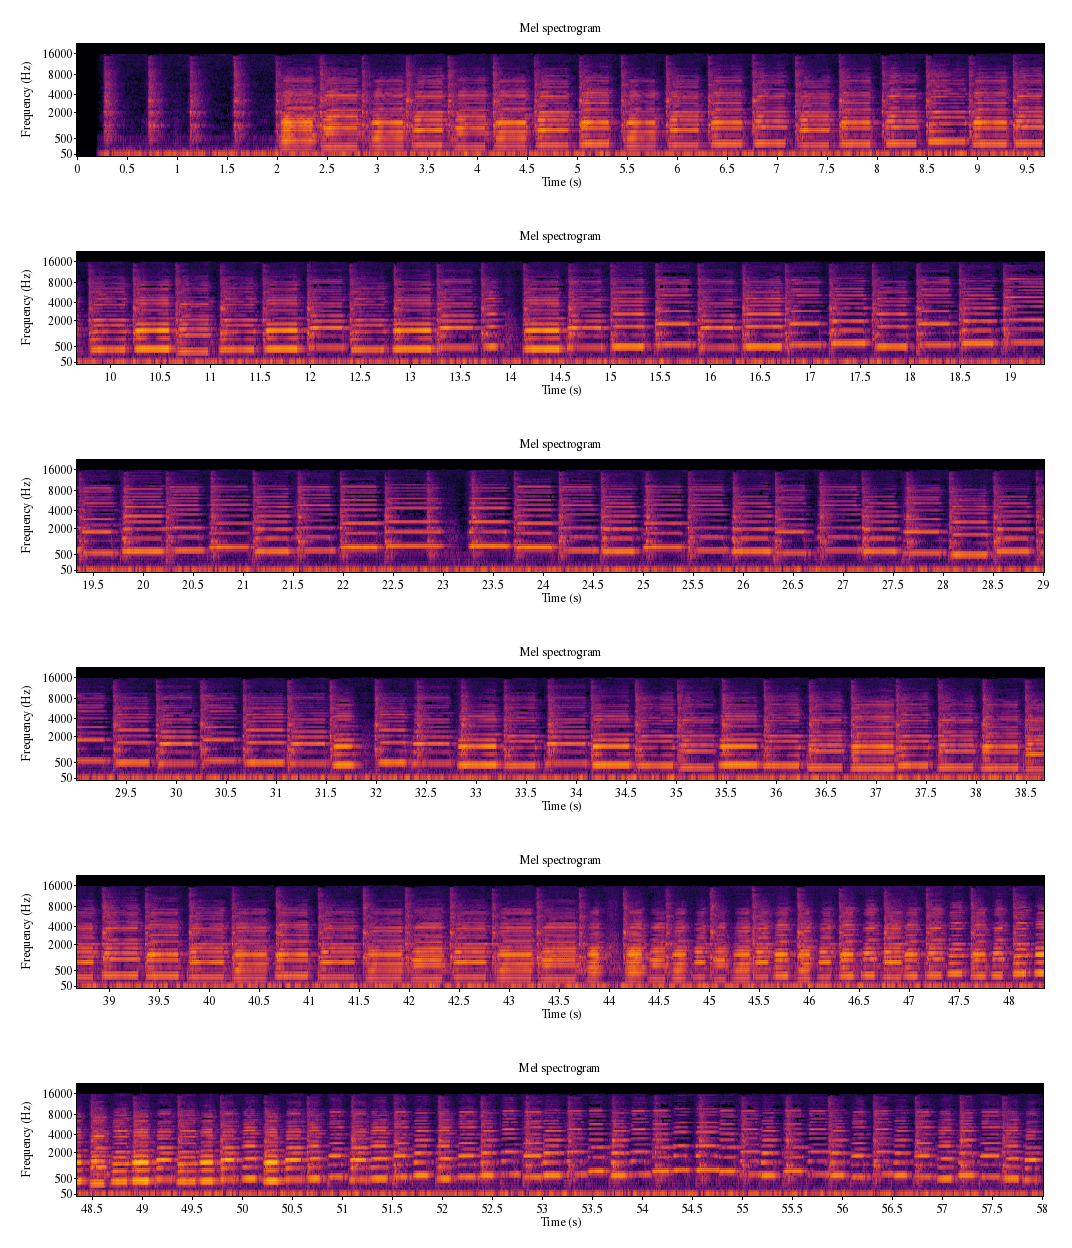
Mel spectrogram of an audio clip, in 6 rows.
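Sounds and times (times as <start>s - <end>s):
A harmonic minor scale in thirds: 0.2s - 57.9s.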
